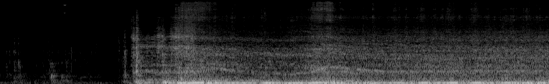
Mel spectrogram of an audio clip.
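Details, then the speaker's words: 1972 Chevy Nova V8 with a battery and temporary gas tank hooked up, after being driven off the trailer; a quiet second, then the starter catches and it fires right up into a strong, even rumble: normal start and idle. "okay guys she started right up and uh pulled it off the trailer"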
